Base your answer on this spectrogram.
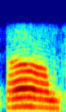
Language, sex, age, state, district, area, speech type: Maithili, female, 30-45, Bihar, Araria, rural, conversation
